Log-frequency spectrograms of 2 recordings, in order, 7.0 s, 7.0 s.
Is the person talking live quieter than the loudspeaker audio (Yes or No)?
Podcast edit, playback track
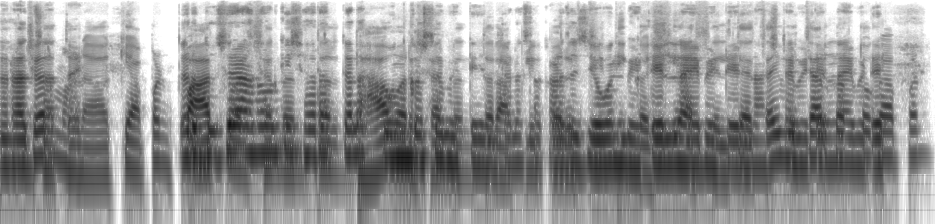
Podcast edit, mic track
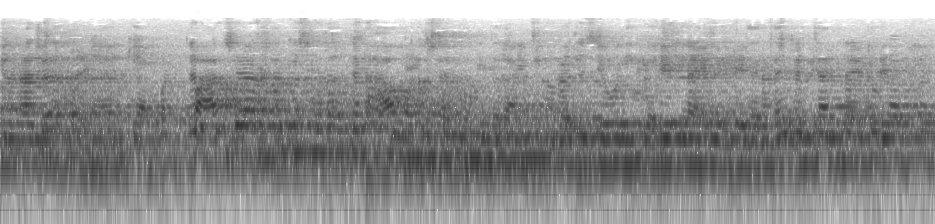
Yes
